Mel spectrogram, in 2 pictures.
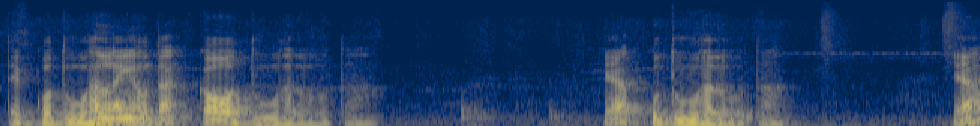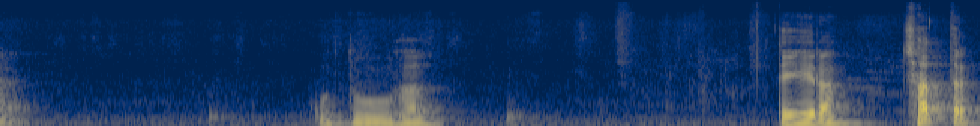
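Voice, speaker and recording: Male tutor at a mid pitch, drilling words over and over with quick questions to the class. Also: a little mellow, highs cut off. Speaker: teacher. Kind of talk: exam-prep lesson.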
